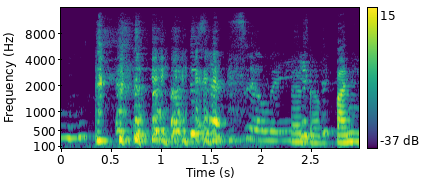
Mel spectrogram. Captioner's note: laughter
